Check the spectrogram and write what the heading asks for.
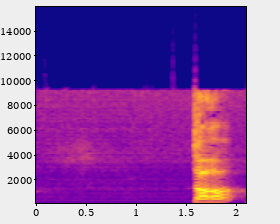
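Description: Steady electrical hum through the microphone's sound system, a stack of low even tones. About one and a half seconds in, a man speaks a single word.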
